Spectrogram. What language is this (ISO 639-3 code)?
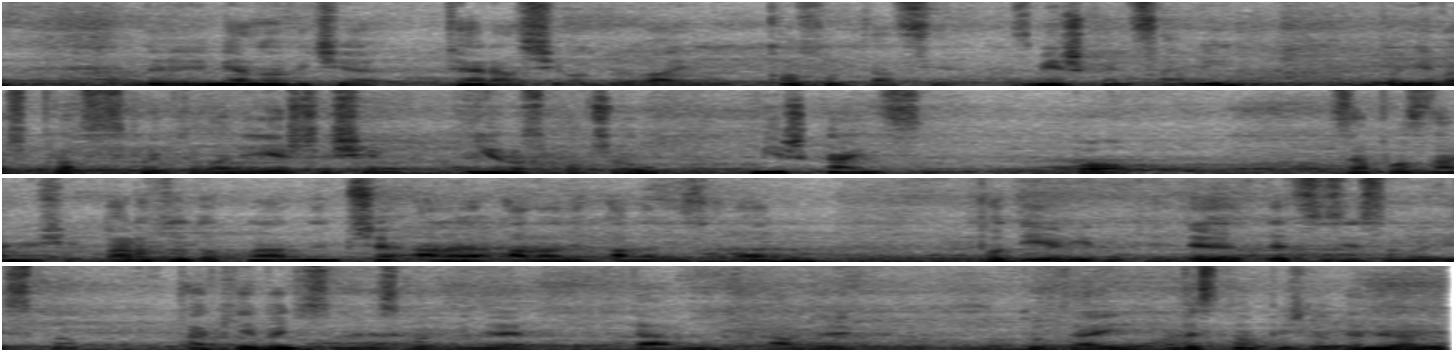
pol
